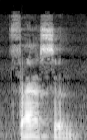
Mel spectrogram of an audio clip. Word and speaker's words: fasten: your seat belt you want to fasten fasten not faster not forest and not feast it's fasten what about this one we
